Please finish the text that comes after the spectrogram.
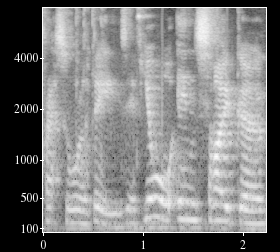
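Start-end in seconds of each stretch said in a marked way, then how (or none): none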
